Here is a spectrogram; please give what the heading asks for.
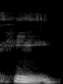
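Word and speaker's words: הִוא: and Deuteronomy, the Torah, it'll be spelled differently. You still pronounce it he.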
